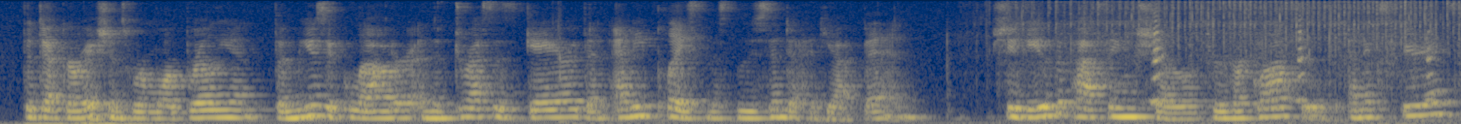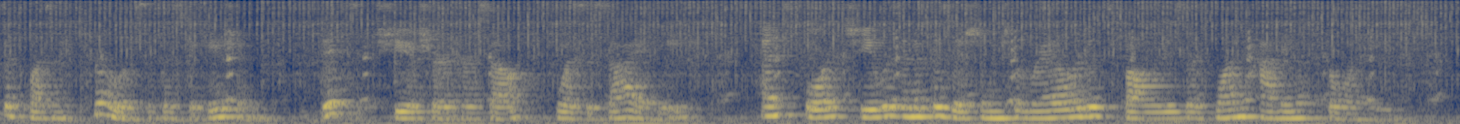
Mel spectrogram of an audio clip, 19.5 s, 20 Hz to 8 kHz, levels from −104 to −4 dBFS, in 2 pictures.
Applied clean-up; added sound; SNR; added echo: none; Bicycle; 14 dB; reverberation time 0.6 s.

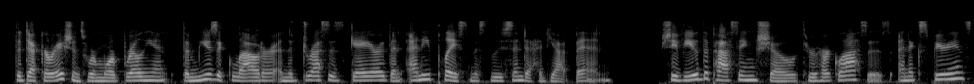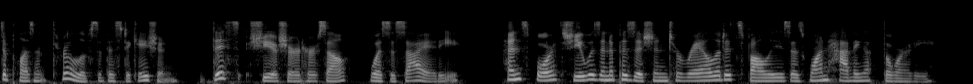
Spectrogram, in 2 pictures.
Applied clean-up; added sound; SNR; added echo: none; none; none; none.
